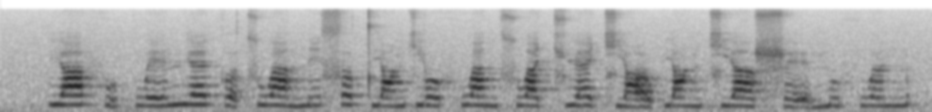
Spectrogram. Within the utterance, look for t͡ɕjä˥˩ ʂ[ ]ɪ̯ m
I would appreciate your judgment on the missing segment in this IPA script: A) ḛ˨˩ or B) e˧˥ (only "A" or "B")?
A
